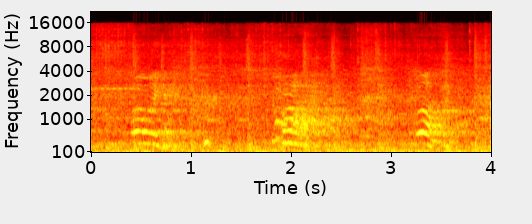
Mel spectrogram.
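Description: Short, breathless vocal sounds from people worn out by an all-out air-bike sprint: a few brief gasps and wordless exclamations separated by pauses.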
